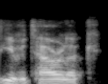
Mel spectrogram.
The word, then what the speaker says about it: Ivitaurlik: It's Ivitaurlik, which just means red char.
